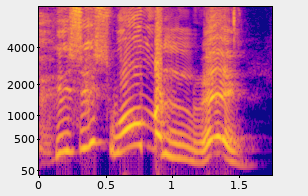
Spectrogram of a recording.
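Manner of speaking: very high, slow, loud falsetto; hammy falsetto diva impression; [name] voice. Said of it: "udah jelas suara-suara dia".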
